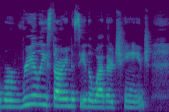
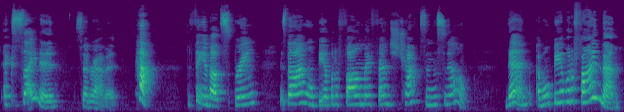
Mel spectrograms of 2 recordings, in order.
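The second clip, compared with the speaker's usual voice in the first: higher, put-on voice for a sulky rabbit; grumpy rabbit; 4 semitones higher, 3 dB louder than usual. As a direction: scoff at spring like a grumpy bunny. Rabbit complains about spring.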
